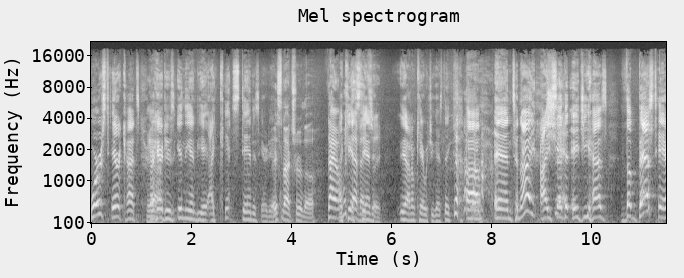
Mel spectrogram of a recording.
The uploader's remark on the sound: LIVE from the DNVR Bar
